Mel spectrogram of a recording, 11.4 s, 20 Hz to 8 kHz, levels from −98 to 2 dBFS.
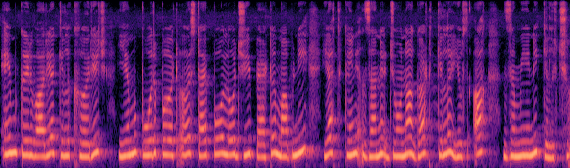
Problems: background conversations at intervals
